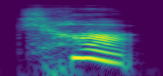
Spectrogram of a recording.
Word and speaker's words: 差: voz alta ch ch cha cha ch ch se pronuncia con el cuarto tono ch puede tener varios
